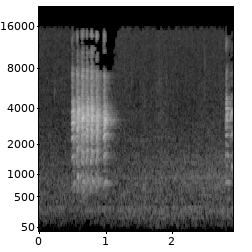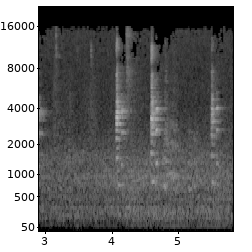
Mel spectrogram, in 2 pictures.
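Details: Captive red-fronted parakeet eating bird pizza: one loud, harsh, harmonic squawk lasting about half a second, followed by several short, sharp chirps at irregular intervals over a soft indoor background hiss.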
